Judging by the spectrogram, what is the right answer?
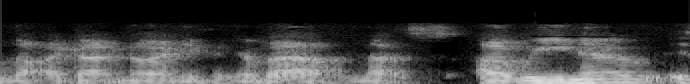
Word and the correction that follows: Awoniyi: is that how you pronounce it? – I think it's Awoniyi, yeah, but anyway. – Awoniyi, yeah.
